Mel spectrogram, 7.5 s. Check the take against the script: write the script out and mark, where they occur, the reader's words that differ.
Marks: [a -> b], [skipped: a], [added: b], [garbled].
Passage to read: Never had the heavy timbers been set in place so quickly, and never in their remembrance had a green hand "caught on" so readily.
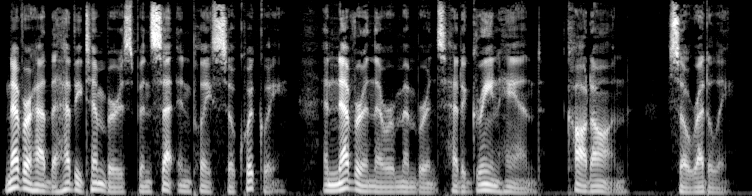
Never had the heavy timbers been set in place so quickly, and never in their remembrance had a green hand "caught on" so readily.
